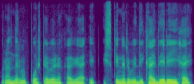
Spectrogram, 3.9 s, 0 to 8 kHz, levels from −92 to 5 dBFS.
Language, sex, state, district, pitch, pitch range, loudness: Hindi, male, Jharkhand, Palamu, 145 Hz, 140-155 Hz, -15 LUFS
